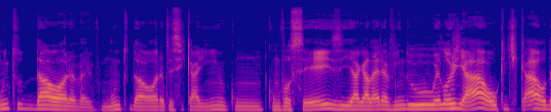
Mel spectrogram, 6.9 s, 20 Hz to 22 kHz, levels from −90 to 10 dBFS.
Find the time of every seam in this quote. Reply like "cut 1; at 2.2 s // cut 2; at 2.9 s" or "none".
cut 1; at 2.1 s // cut 2; at 3.3 s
